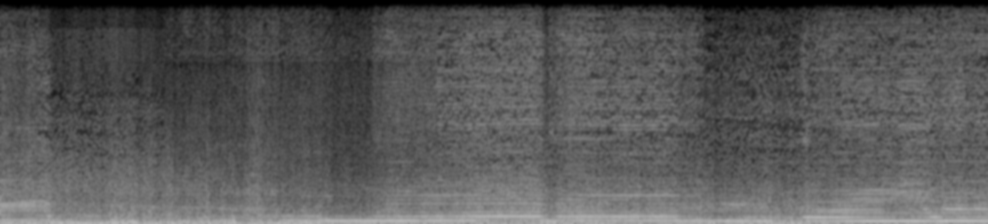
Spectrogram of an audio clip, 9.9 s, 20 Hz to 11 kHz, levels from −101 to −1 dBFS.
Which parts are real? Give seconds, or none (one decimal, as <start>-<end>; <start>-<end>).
0.0-1.8; 2.8-9.9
